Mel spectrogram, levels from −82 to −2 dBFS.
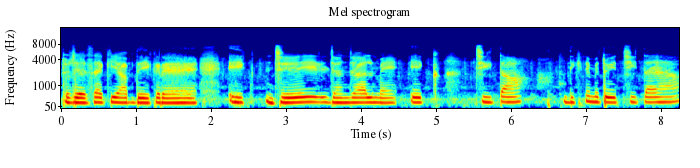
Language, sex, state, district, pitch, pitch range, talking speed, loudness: Hindi, female, Goa, North and South Goa, 190 Hz, 180-200 Hz, 140 wpm, -15 LUFS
